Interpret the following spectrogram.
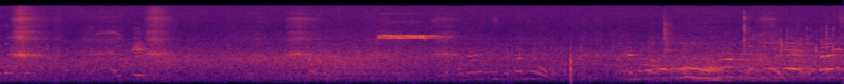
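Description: Distant shouts and calls of youth football players on the pitch while a free kick is lined up. A brief faint whistle comes just before the middle, and a single sharp thump of the ball being struck for the free kick comes about two-thirds of the way in. The voices then grow louder as play moves on.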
